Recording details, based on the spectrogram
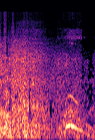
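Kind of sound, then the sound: nature, thunder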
